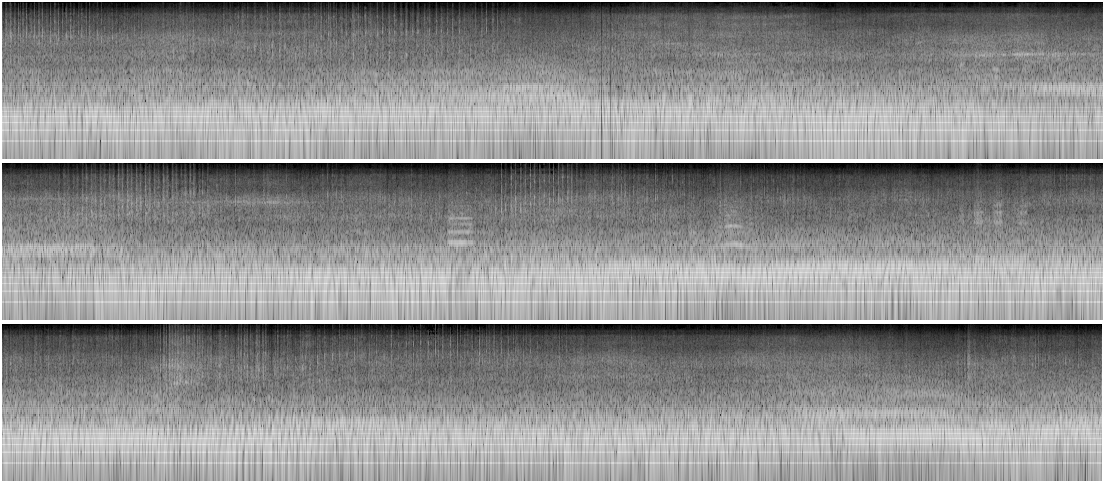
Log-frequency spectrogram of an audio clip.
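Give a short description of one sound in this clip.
A long line of motorcycles rumbles past close by, engines roaring loudly.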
